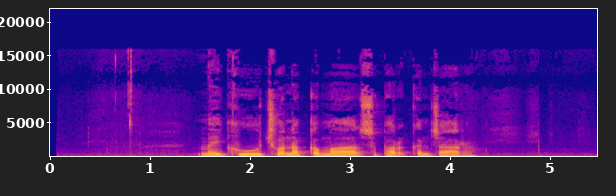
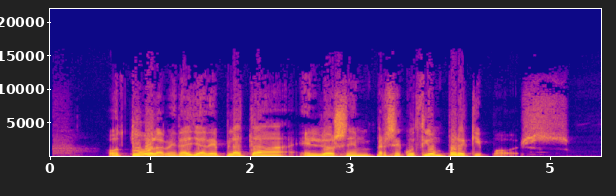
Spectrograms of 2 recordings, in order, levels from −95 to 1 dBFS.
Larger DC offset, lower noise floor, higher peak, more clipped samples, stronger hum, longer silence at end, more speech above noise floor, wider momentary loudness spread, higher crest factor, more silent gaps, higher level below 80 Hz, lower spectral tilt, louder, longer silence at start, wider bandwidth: neither; first, -54 dBFS vs -46 dBFS; about the same, -2 dBFS vs 0 dBFS; neither; neither; first, 1.2 s vs 0.35 s; about the same, 37 dB vs 34 dB; first, 23 LU vs 15 LU; first, 18 dB vs 12 dB; neither; second, -54 dBFS vs -32 dBFS; about the same, -6.5 dB/octave vs -6.5 dB/octave; second, -18 LUFS vs -12 LUFS; first, 0.8 s vs 0.6 s; first, 16 kHz vs 12.5 kHz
